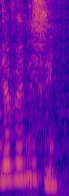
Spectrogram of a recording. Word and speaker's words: Yavé Nissi: É assim que se pronuncia também? Yavé Nissi, isso mesmo.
